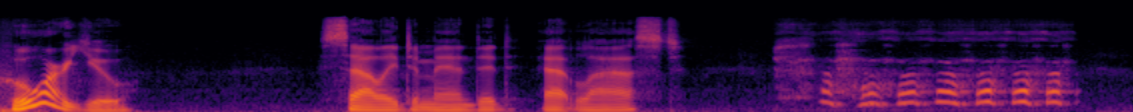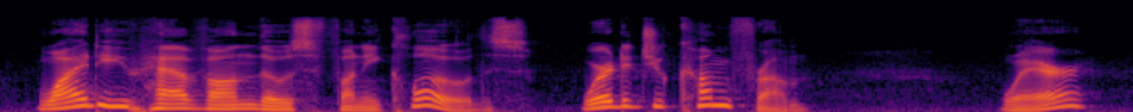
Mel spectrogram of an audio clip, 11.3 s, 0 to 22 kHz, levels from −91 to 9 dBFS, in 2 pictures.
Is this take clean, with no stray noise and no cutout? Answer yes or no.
no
